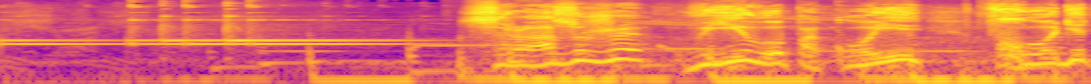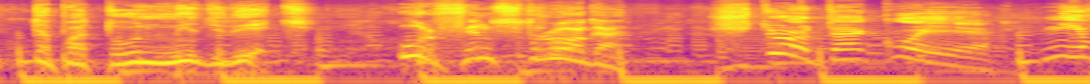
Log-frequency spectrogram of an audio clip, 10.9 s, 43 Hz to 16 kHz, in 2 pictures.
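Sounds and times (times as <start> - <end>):
palace doorbell chime: 0.0 - 2.4
speech: 2.3 - 10.8.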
